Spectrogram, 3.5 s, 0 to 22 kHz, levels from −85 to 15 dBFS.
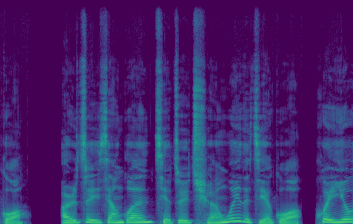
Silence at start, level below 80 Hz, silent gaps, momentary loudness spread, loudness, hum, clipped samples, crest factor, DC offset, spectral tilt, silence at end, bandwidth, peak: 0.05 s; -64 dBFS; none; 4 LU; -19 LUFS; none; under 0.1%; 14 dB; under 0.1%; -5.5 dB/octave; 0 s; over 20 kHz; -4 dBFS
